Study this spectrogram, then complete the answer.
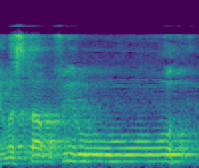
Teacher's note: وقفاً ہا ساکن پہ ہمس کر رہے ہیں، واستغفروہ، اور یہ مد عارض سکون بن رہی ہے۔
